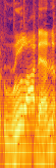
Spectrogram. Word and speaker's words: Rouladen: This is beef rouladen or rouladen.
